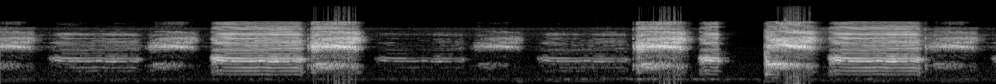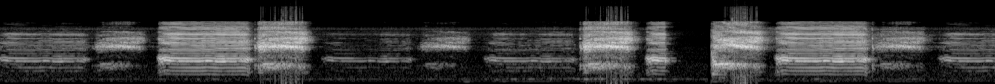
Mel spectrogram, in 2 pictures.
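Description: A donkey brays in a harsh, sawing rhythm, alternating high wheezing notes with louder, rougher blasts.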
